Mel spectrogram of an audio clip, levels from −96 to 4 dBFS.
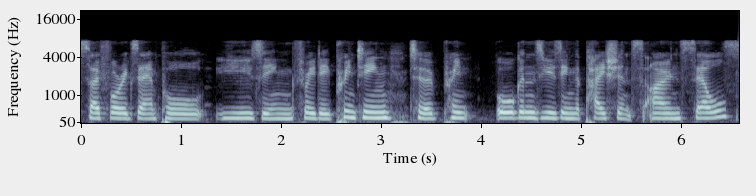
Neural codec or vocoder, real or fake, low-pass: codec, 16 kHz, 8 kbps, FreqCodec, larger model; fake; 7.2 kHz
